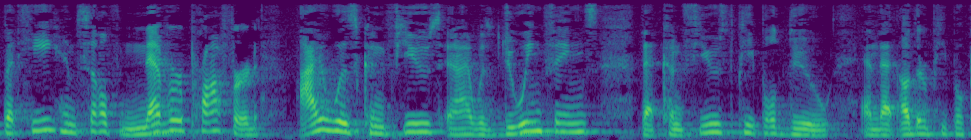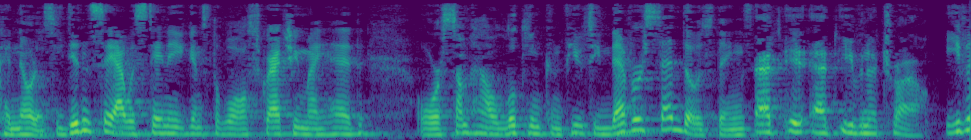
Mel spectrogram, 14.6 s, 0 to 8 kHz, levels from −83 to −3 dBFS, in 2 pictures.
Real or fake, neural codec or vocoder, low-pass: real; none; 7.2 kHz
